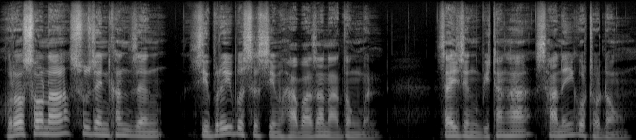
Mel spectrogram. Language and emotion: Bodo, neutral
